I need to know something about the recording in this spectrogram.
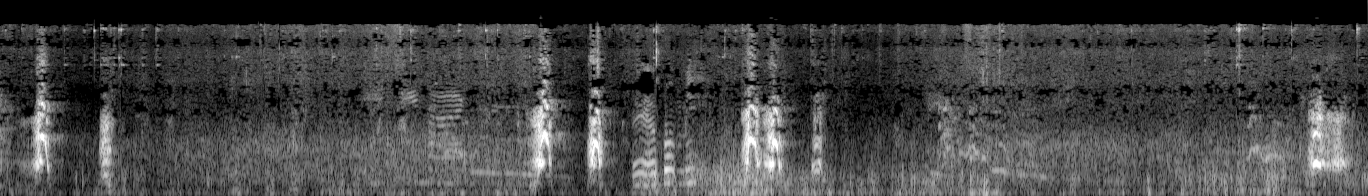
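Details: Happy German Shepherd meeting friends at a playground, giving a few short, sharp barks spaced irregularly over several seconds, with quieter yips between and faint human voices and outdoor background noise.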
